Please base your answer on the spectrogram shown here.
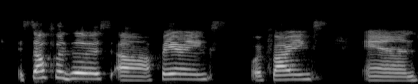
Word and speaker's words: esophagus: pronunciation like whereas like esophagus when you have like a pH you make the F sound in Spanish esophagus uh pharynx or pharynx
